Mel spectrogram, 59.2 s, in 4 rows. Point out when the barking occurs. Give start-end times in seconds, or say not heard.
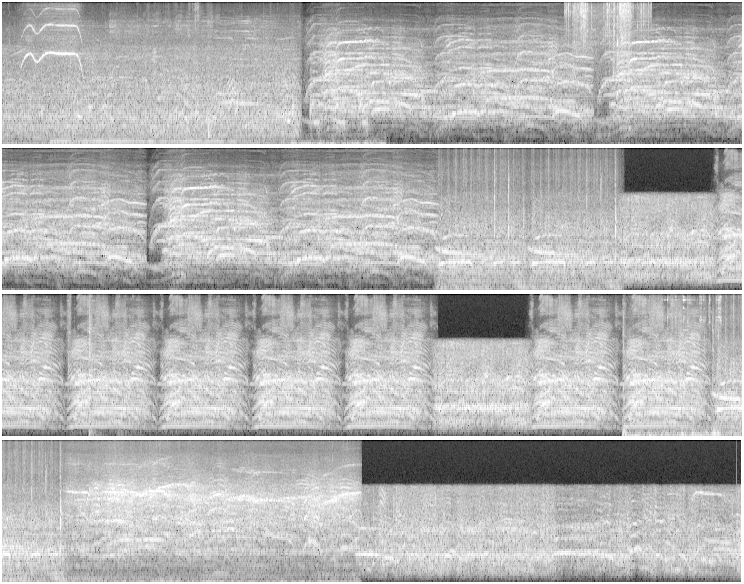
5.8-7.7.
